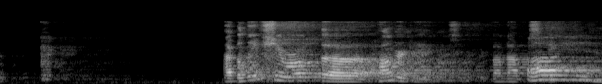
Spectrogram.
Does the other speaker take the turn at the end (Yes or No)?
Yes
